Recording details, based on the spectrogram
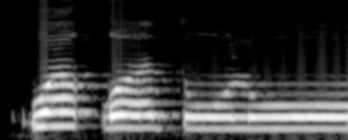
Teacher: terdapat huruf qaf sukun, ini dinamakan qalqalah, maka huruf tersebut harus dibaca secara memantul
